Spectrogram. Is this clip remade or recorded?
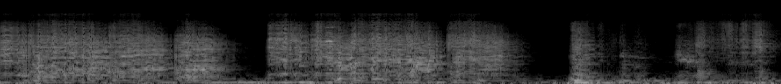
remade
